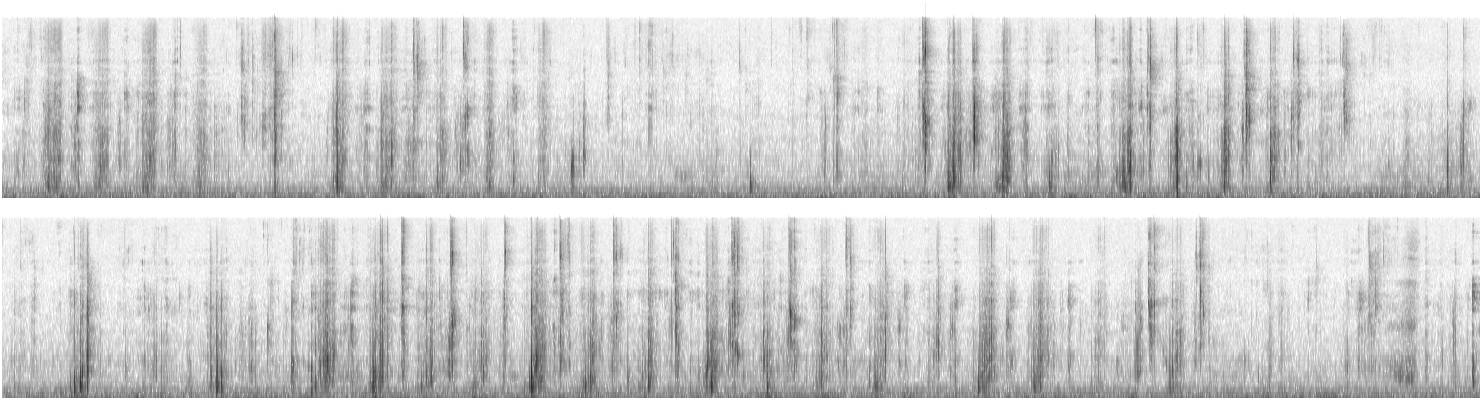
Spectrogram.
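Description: A person biting into and chewing spicy chicken leg curry with rice, eaten by hand close to the microphone: a dense, irregular run of crunchy mouth clicks.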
